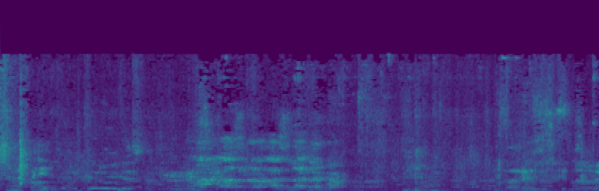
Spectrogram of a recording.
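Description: Several men and women chatter nearby in a lively crowd.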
